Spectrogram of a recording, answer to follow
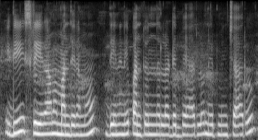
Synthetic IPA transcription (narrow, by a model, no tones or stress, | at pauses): id̪iʃɾiːɾaːmɐmɐnd̪iɾɐmu | d̪iːninipɐnt̪ond̪ɐlɐɖɛbːɐjaːɾulo̞ːniɾmiɲt͡ʃaːɾu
